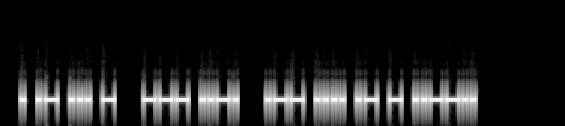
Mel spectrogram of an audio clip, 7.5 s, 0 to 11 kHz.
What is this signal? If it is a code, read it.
Morse code, heard as a keyed tone, about 22 wpm, 700 Hz. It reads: EAST OF WHAT?
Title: Sentences from Top 1000 Words - Review Part 3 - 22wpm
